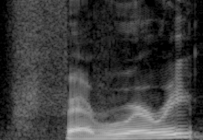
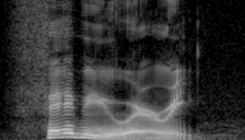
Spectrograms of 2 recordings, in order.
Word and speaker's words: February: Curioso con febrero que tiene dos formas de pronunciación. February o February, la que prefieras.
